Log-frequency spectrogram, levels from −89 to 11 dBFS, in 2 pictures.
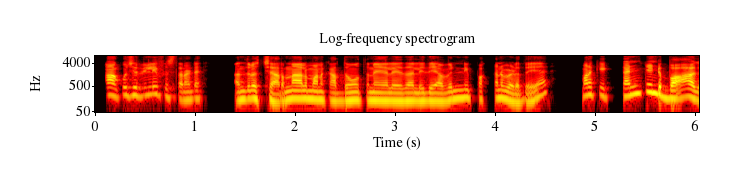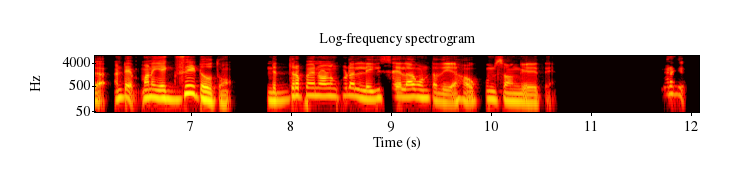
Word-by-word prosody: ఆ! - - +9
కొంచెం 225 -1 -3
రిలీఫిస్తారు. 195 -10 -3
అంటే, 165 +2 -7 0.4
అందులో 170 +3 +1
చరణాలు 170 +7 +4
మనకర్థమవుతున్నాయా 145 -1 0
లేదా? 135 +1 0
లేదా 140 0 -1
అవన్నీ 170 +5 -2
పక్కన 180 +3 -5
బెడితే 130 +1 -2 0.5
మనకి 220 0 0 0.2
కంటెంట్ 260 +4 +3
బాగా. 195 -6 +5
అంటే 180 +1 +1
మనం 185 +1 +3
ఎక్సైట్ 170 +7 +3
అవుతాం. 125 -6 -3 0.5
నిద్రపోయిన 210 +10 -1
వాళ్ళని 210 -2 -2
కూడా 215 0 0
లెగిసేలా 180 +3 -1
ఉంటది. 145 -8 -3
ఆ - - -7
'హుకుమ్' 155 +1 -4
సాంగ్ 130 -2 -3
అయితే. 115 - -8 1.1
మనకి 240 -2 -8
170 Hz, 145 wpm, -22 LUFS, 145-210 Hz, 1.1 s, ఆ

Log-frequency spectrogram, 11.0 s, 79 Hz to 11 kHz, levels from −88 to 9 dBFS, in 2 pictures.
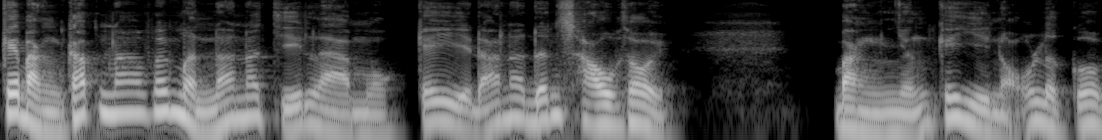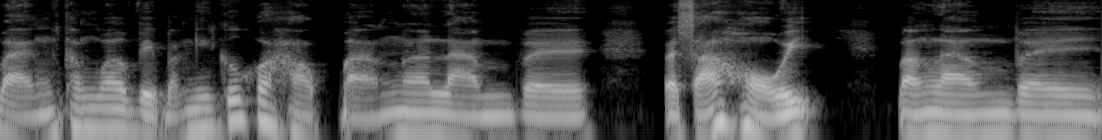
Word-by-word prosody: cái 205 - +8
bằng 120 - +6
cấp 195 - +3
nó 205 0 +4
với 215 +1 +4
mình 195 - +5
á, 155 - +2
nó 180 +2 +2
chỉ 120 +2 0
là 115 -8 0
một 95 -1 -5
cái 150 +2 0
gì 120 -4 0
đó 115 +5 -1
nó 170 +2 0
đến 160 +3 +2
sau 135 -7 +3
thôi, 135 -10 +3 0.8
bằng 110 -4 +2
những 105 +5 -1
cái 175 +5 +2
gì 125 -8 +2
nỗ 115 +7 -4
lực 130 -8 0
của 140 +3 +1
bạn 95 -3 -4
thông 120 +2 -5
qua 120 - -1
việc 100 -2 -1
bạn - - -8
nghiên 120 +1 -3
cứu 160 +6 -1
khoa 155 -2 -1
học, 120 - -7
bạn, 85 +5 -5
à, 105 0 -2
làm 95 -2 -3
về 90 -1 -4 0.4
về - - +1
xã - - +1
hội, 95 +4 +2 0.4
bạn 100 +2 0
làm 100 0 -1
về 95 -2 -2
110 Hz, 240 wpm, -22 LUFS, 100-145 Hz, 0.8 s, cái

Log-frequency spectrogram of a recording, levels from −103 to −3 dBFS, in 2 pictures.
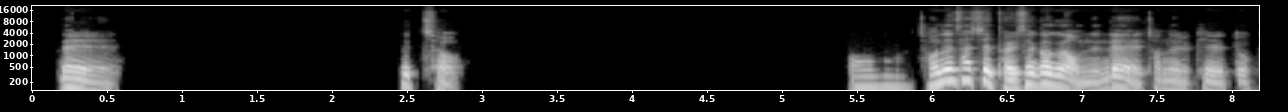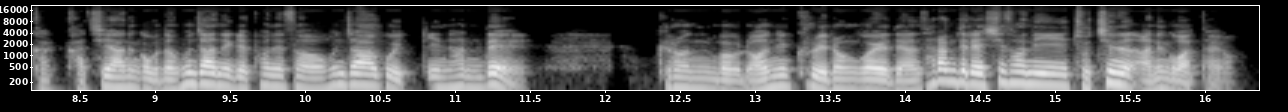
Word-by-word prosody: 네. 110 -9 -2 1.9
그쵸. 160 - -6 2.6
어 140 +2 -9 0.3
저는 175 +7 +3
사실 225 0 +3
별생각은 160 +7 +3
없는데 95 +1 -1
저는 110 +3 -9
이렇게 95 0 -7
또 105 - -9
같 110 -2 -13
같이 105 +8 -4
하는 140 -1 +1
것보다는 120 -2 -2
혼자 180 0 +4
하는 160 -3 +3
게 135 - -1
편해서 145 -4 -2
혼자 170 +4 +2
하고 155 -5 +1
있긴 135 +4 -7
한데 140 - +1 0.8
그런 130 -3 -5
뭐 115 -1 0
러닝 120 +8 0
크루 145 -5 0
이런 120 0 0
거에 115 -2 +4
대한 110 0 -2
사람들의 200 - +3
시선이 175 -3 +1
좋지는 170 +6 +3
않은 125 +1 -3
것 115 - -1
같아요. 70 -9 -5
135 Hz, 275 characters per minute, -23 LUFS, 115-165 Hz, 2.6 s, 혼자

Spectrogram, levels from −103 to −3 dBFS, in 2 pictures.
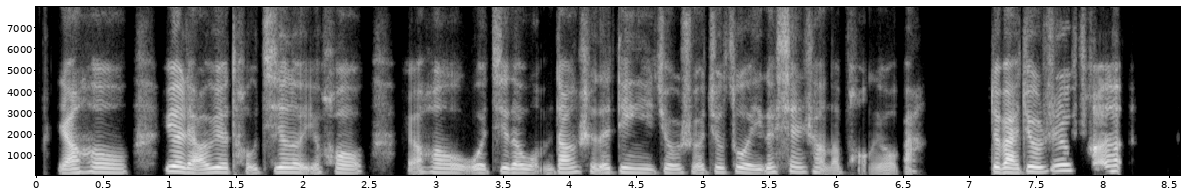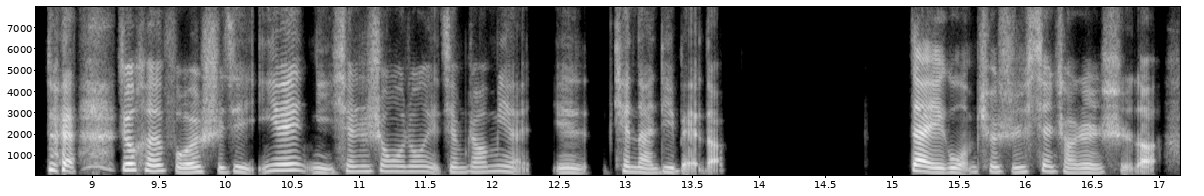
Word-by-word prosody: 然 185 - +3
后 205 -3 -2 0.3
越 240 -2 +6
聊 190 -3 +2
越 210 -1 +4
投 - - -7
机 215 +4 0
了 205 -1 +1
以 - - -6
后， 185 +2 -3 0.3
然 - - -5
后 200 -3 -3
我 180 - -3
记 205 - -2
得 190 -2 0
我 170 - -6
们 170 - -13
当 195 +2 +1
时 - - -4
的 190 - -2
定 205 -2 -2
义 175 -2 -7
就 185 -1 -4
是 185 - -8
说 - - -5
就 210 - -4
做 205 -1 -1
一 170 - -5
个 200 - -2
线 220 -1 -3
上 220 - -5
的 - - -7
朋 - - -14
友 - - -7
吧， - - -8 0.5
对 220 - +3
吧？ 205 -2 +6
就 225 +1 +4
符 240 - -7
合 275 -2 0 0.8
对， - - -1
就 305 0 +7
很 270 -3 +3
符 220 -6 -3
合 205 +2 +5
实 215 -2 -1
际。 220 0 -1
因 275 +5 0
为 295 0 +6
你 200 -8 -5
现 240 +6 -2
实 245 - -4
生 255 0 -1
活 245 -1 -4
中 240 0 -4
也 - - -6
见 220 - -4
不 215 - -9
着 220 0 -2
面， 245 -2 -5
也 195 -2 -4 0.2
天 250 -4 0
南 200 -4 0
地 210 0 -2
北 280 - -2
的。 - - -2 1.4
再 255 -5 +10
一 205 - +4
个 210 - +2
我 195 - +1
们 - - -10
确 225 0 -1
实 210 -2 -4
是 220 - -2
线 250 0 0
上 200 -5 -2
认 195 -1 0
识 - - -1
的， - - +2
215 Hz, 275 characters per minute, -20 LUFS, 195-240 Hz, 1.4 s, 再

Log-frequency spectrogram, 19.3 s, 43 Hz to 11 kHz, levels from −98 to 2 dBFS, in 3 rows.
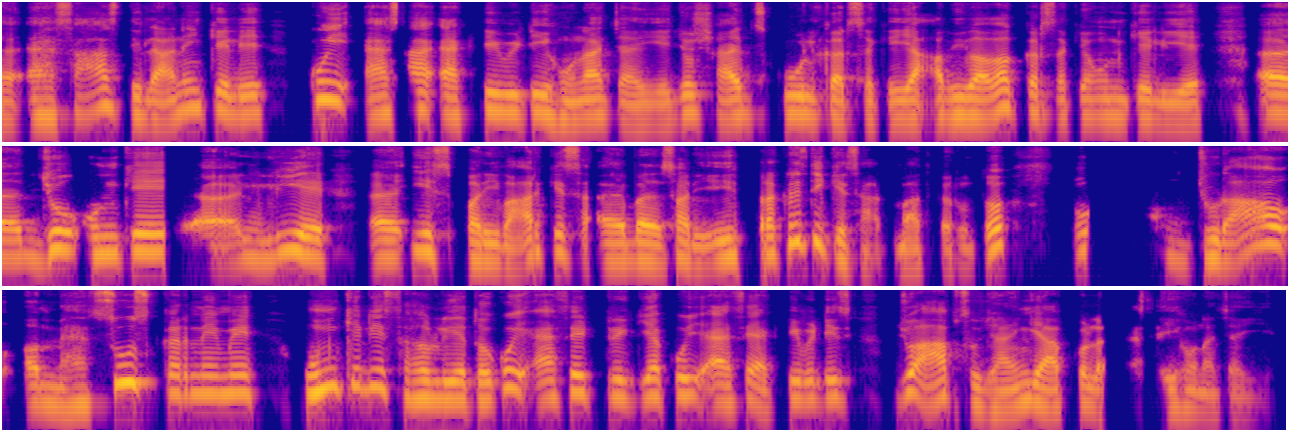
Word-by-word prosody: एहसास 130 +9 -3
दिलाने 130 +7 0
के 150 - +1
लिए 135 +1 -1 0.2
कोई 235 -3 +2
ऐसा 135 +5 0
एक्टिविटी 140 +2 -1
होना 120 +3 +2
चाहिए, 100 -4 -5
जो 140 - -1
शायद 120 -3 0
स्कूल 130 +2 -2
कर - - +5
सके - - -6
या 120 +1 +3
अभिभावक 130 +7 +3
कर 145 - 0
सके 120 -1 -7
उनके 120 -1 -4
लिए 105 -1 -2
अ, 140 +5 +1 0.2
जो 185 +9 +3 0.2
उनके 170 +2 +3 0.3
अ, 280 0 +2
लिए 145 +3 +2 0.3
अ, 135 - +5
इस 170 -3 +1
परिवार 120 -3 +2
के 165 - -1
सा 120 -4 0
ब 120 -1 +6
सॉरी 125 -1 0
ई - - +1
प्रकृति 245 - +2
के 130 - -2
साथ - - -9
बात - - -4
करूँ - - -10
तो, - - +5 0.3
वो - - -2 0.6
जुड़ाव 135 - +3 0.2
अ, 125 - +2
महसूस 125 - +4
करने 185 0 -1
में 185 0 0 0.3
उनके 235 +5 +4
लिए 240 0 -1
सहूलियत 150 -6 0
हो? 140 - +4
कोई 220 +6 +1
ऐसे 155 +2 0
ट्रिक 160 -5 -6
या 165 - +3
कोई 170 -1 +1 0.2
ऐसे 125 - -2
एक्टिविटीज़ 150 +1 -4 0.2
जो - - +4
आप - - +3
सुझाएँगे, 115 +4 -2
आपको 105 -4 +1
लगता - - -7
सही 110 - -10
होना 105 -4 -9
चाहिए? 80 -3 -18
135 Hz, 200 wpm, -23 LUFS, 120-170 Hz, 0.6 s, ब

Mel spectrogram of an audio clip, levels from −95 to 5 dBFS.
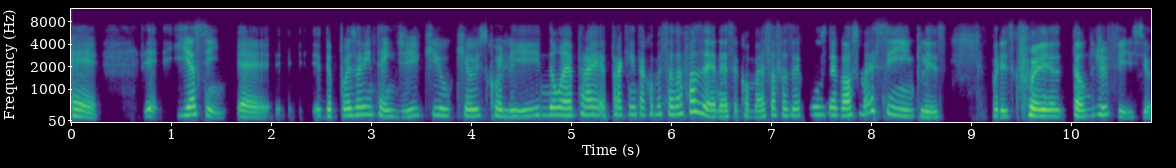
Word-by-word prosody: É, 180 -6 +1 0.4
e 410 +2 0 0.2
e 225 +2 +5
assim, 180 -11 -1
eh, 160 -4 -1 0.5
depois 205 +2 0
eu 230 +1 +2
entendi 195 -4 -3
que 220 +1 -5
o 205 -1 -2
que 200 - -4
eu 195 - +4
escolhi 195 0 -2
não 225 0 +2
é 215 - +5
pra, 230 0 +1
eh, - - -1
pra 230 -3 0
quem 230 +2 -5
tá 225 -1 -2
começando 245 0 -2
a 250 - +1
fazer, 280 - +4
né, 175 0 +1
você - - -9
começa 185 +2 -4
a 215 - -2
fazer 205 -1 -3
com 235 - -5
os 230 - -9
negócios 215 +1 +3
mais 345 +7 -2
simples, 185 - -3 0.4
por 190 -2 -1
isso 175 -1 -1
que - - -8
foi 195 -4 +7
tão 195 -4 +4
difícil. 195 -7 -5
205 Hz, 215 wpm, -24 LUFS, 185-230 Hz, 0.5 s, foi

